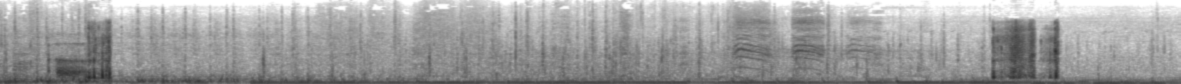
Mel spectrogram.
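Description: Footsteps run over leaves and undergrowth.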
